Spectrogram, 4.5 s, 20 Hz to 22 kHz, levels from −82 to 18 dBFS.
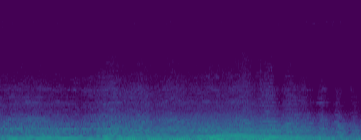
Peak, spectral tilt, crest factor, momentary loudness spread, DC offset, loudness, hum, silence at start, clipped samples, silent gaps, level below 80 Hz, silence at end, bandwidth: -22 dBFS; -6.5 dB/octave; 14 dB; 6 LU; under 0.1%; -36 LUFS; none; 0 s; under 0.1%; none; -50 dBFS; 0 s; 13.5 kHz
